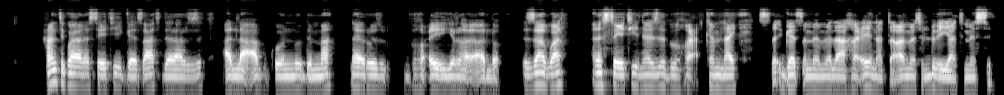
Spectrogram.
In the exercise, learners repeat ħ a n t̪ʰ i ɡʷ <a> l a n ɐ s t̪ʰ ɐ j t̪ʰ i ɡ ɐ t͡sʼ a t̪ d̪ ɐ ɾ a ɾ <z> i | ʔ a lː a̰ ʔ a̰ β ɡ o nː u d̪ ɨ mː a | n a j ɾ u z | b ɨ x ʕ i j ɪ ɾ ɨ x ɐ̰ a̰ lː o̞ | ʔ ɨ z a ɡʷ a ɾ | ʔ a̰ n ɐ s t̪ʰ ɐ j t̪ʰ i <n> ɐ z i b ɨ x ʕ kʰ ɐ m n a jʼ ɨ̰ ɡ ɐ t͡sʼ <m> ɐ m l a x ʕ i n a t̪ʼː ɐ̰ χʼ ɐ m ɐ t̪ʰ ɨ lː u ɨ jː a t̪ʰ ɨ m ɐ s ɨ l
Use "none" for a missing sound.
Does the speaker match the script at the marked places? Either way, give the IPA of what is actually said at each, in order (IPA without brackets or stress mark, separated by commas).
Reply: a, z, n, m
